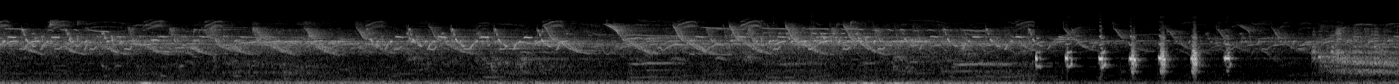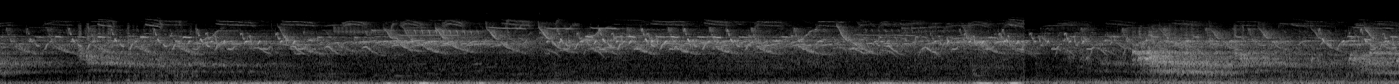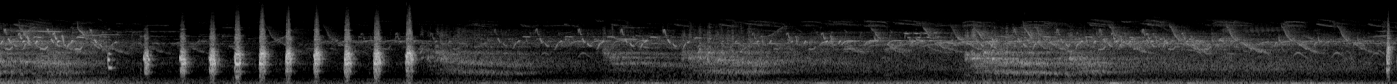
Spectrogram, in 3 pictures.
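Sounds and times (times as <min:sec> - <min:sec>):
songbirds chorus: 0:00.0 - 0:41.9
wild turkeys gobbling: 0:08.9 - 0:12.4, 0:13.1 - 0:16.8, 0:24.9 - 0:33.4, 0:34.0 - 0:36.2, 0:37.6 - 0:39.4.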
